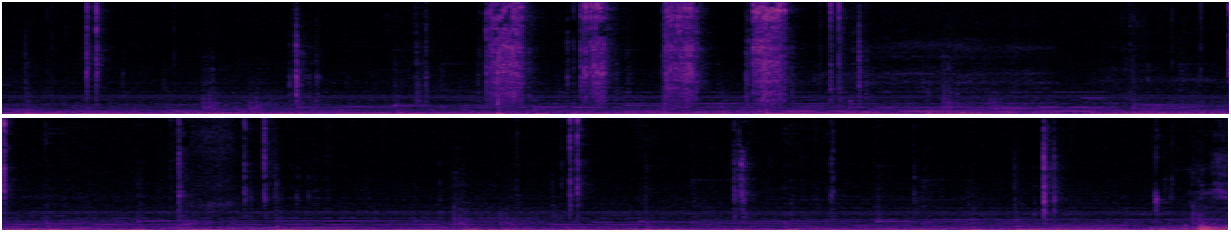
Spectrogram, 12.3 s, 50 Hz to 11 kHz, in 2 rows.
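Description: Small screwdriver turning M2x4 screws into an HP 17t-cn000 laptop chassis while refitting the fan, giving steady faint ticking and ratcheting clicks with scattered sharper taps over a low hum.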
